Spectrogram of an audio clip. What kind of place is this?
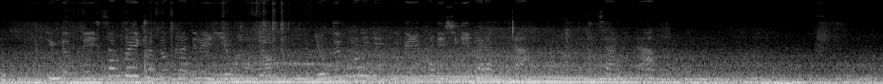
bus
